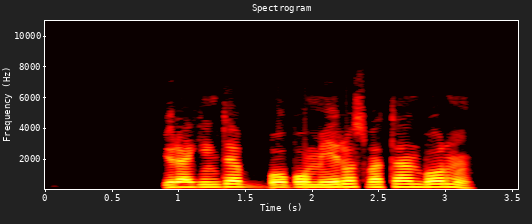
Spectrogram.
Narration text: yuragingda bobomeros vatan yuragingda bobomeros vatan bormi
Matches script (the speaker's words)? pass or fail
fail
